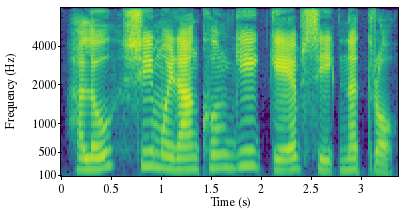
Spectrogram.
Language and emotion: Manipuri, neutral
